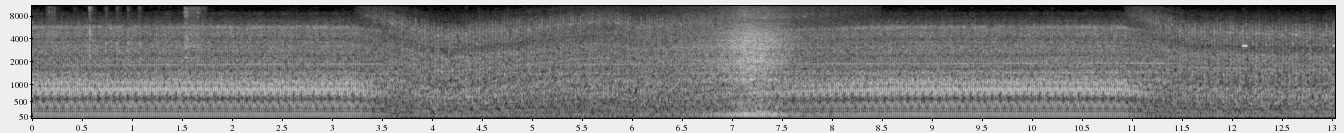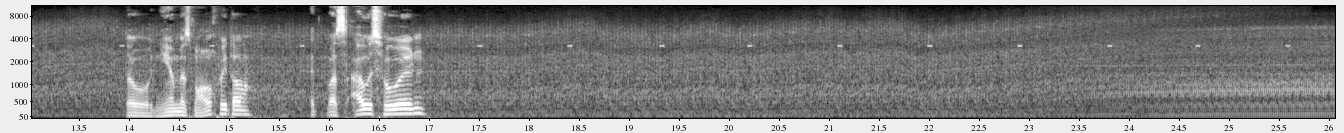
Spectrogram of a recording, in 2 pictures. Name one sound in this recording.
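A tractor engine hums steadily, its pitch rising and falling as it speeds up and slows down.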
